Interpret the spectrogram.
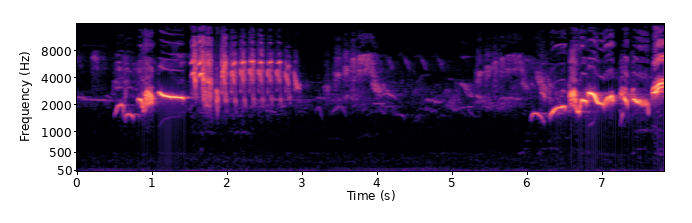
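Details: Fledgling white-eye, small but a greedy eater, during feeding: sharp rising whistled chirps, a brief burst of harsh buzzy notes, a quieter lull, then loud upslurred twittering calls resume toward the end.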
